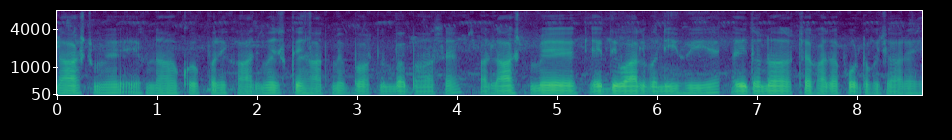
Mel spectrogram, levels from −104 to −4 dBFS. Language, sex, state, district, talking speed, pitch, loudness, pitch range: Hindi, male, Maharashtra, Solapur, 220 wpm, 85 Hz, -42 LUFS, 80-90 Hz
